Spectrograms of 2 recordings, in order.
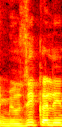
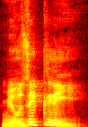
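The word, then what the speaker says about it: musically: पड़ेगी आप इसे पढेंगे म्यूजिक ली तो देखिए एक उच्चारण यहां पर नहीं हो रहा है ए सैंट है म्यूजिक ली यहां पर उच्चारण नहीं होगा म्यूजिकली गलत है म्यूजिक ली सही है यह चीज अभियान लेंगे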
